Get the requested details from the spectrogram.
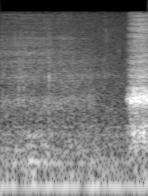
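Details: Silent cough voice-therapy technique demonstrated: breathe in, blow air out fast through throat and mouth without voice, then tuck chin and swallow hard; a sudden forceful airy exhalation, alternative to throat clearing for hyperfunctional voice users.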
